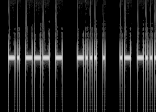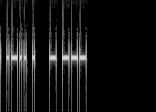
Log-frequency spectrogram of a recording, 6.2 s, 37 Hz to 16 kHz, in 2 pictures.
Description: Morse code, heard as a keyed tone, about 28 wpm, 700 Hz. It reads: NOT BE ABLE TO
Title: Sets of 4 Words 28wpm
